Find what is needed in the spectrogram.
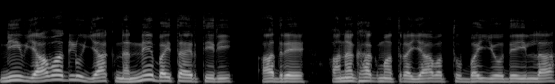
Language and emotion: Kannada, sad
